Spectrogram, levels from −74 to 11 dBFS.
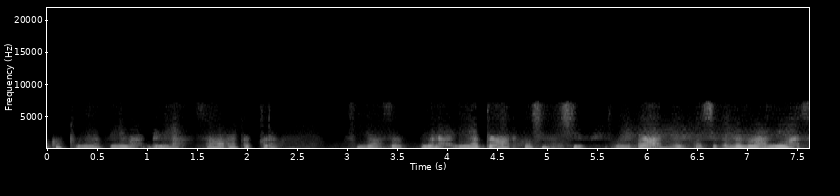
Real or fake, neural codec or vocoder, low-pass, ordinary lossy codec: fake; codec, 44.1 kHz, 0.9 kbps, DAC; 7.2 kHz; none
